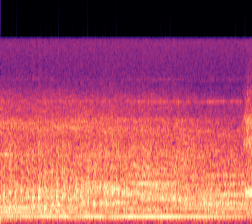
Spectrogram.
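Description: A helicopter passes overhead, its loud, steady engine drone and low rumble filling the whole moment without letup; no one speaks.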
